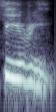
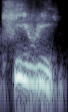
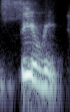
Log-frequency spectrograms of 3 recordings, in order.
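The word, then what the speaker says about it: CIRI: introducing siri to you it is siri it's not cheery it's not kiri since it's our baby please pronounce our baby correctly siri it stands for center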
